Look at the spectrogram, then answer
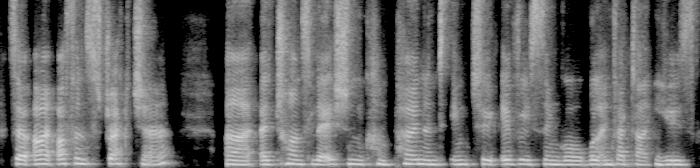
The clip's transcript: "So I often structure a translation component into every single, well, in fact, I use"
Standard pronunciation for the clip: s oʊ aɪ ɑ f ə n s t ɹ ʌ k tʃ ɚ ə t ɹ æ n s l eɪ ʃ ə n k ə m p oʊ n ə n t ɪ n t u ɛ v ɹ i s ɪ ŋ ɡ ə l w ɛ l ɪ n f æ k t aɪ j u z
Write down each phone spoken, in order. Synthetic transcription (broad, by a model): s oʊ aɪ ɑ f ə n s t ɹ ʌ k tʃ ɚ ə t ɹ æ n s l eɪ ʃ ə n k ə m p oʊ n ə n t ɪ n t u ɛ v ɹ i s ɪ ŋ ɡ ə l w ɛ l ɪ n f æ k t aɪ j u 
